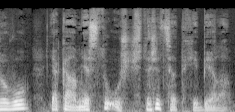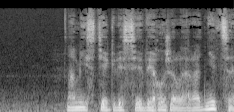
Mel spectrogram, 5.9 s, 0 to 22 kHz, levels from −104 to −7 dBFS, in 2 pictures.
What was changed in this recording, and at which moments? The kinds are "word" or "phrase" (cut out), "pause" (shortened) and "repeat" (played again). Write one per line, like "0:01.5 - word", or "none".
0:02.3 - word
